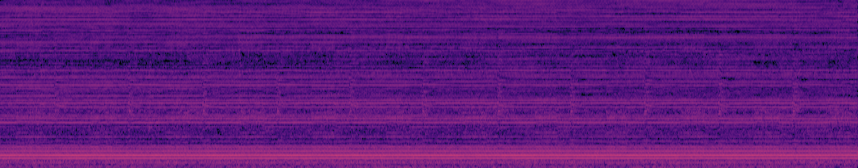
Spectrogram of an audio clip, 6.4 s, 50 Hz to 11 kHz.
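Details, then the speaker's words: AC TIG welding S13 catch cans, likely aluminium, on square wave at 95 Hz with adjusted settings: even, steady electric buzz with no crackle, sputter or wander; normal, healthy AC TIG arc. "i think 95 hertz on square wave was a pretty good choice"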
